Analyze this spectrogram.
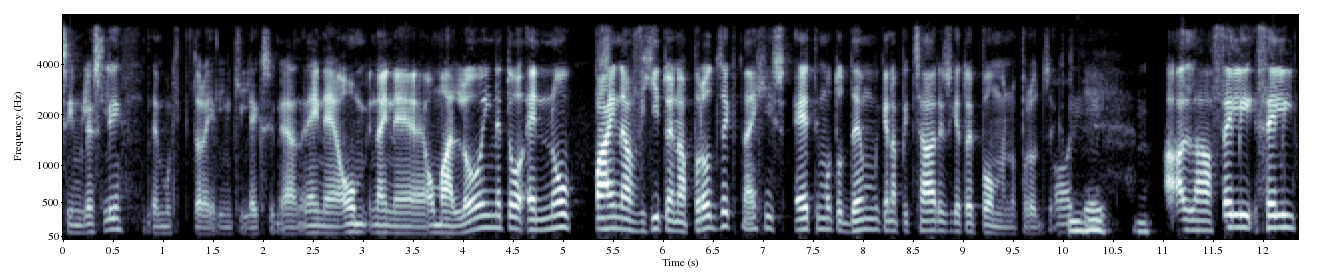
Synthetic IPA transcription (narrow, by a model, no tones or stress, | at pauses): simblesliðenmuçe̥t̪e̥t̪o̞ɾɐ̰ḭḛlinicileksin̰nɐine̞omnɐine̞o̰mɐlo̞ine̞t̪o̞ʔe̞no̞ | pɐjnɐvʝit̪o̞enɐpɾo̞d͡ze̞kt̪nɐ̰e̞çise̞t̪imo̞t̪o̞d̪e̞mːucenɐpit͡sɐɾizʝɐt̪o̞e̞po̞me̞no̞pɾo̞̰d͡zektt̪ | ɐ̰lɐθe̞liθe̞li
